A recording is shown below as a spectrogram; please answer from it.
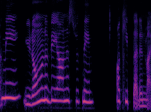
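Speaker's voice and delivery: acted tiny mob-boss voice, squeaky and very high-pitched. Acting out a man who keeps checking on them, in Zootopia mob mouse voice. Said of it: "mafia bossy of like".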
